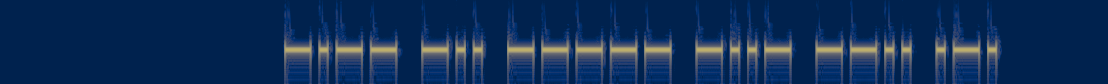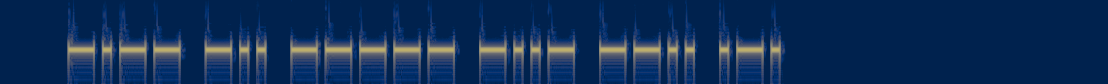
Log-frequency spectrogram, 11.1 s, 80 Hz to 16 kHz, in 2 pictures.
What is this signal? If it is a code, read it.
Morse code, heard as a keyed tone, about 28 wpm, 700 Hz. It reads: YD0XZR YD0XZR
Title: DXCC-100 Call Signs - 6 Characters - Repeated 2x - 28wpm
